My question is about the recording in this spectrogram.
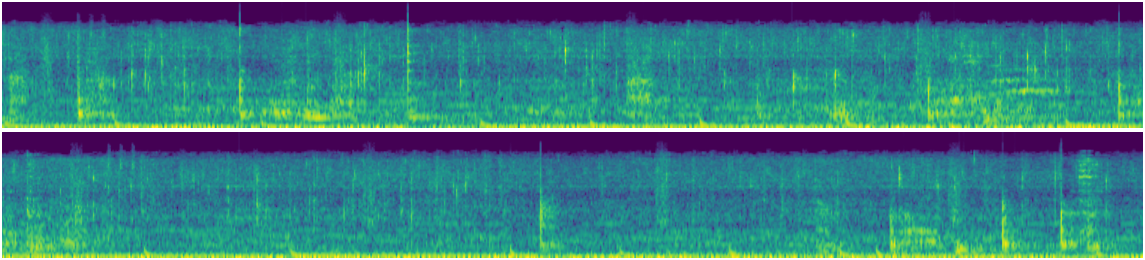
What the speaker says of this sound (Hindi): अब इसी के अंदर हम शामिल कर देंगे सुरख मिर्च और ज़ीरा। इसको भी हल्का सा फ्राई करेंगे।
